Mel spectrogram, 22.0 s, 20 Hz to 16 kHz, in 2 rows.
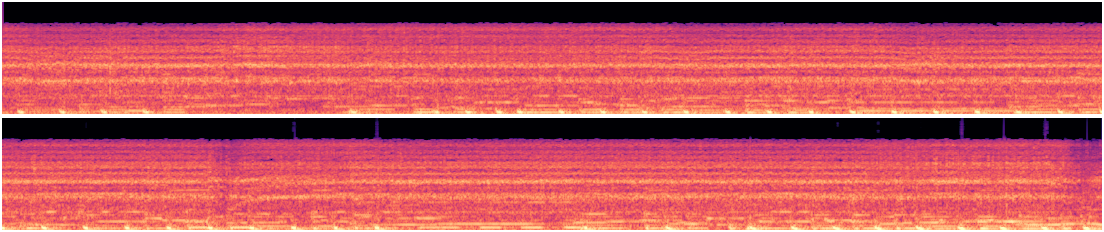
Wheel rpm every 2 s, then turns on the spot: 160, 160, 160, 160, 160, 160, 150, 160, 160, 160, 150.
none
